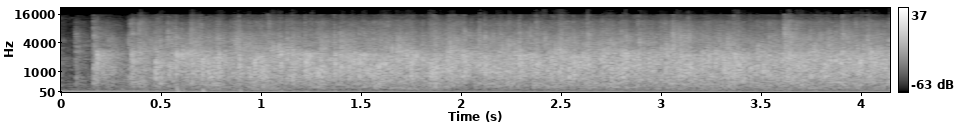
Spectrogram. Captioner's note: applause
